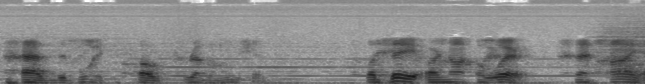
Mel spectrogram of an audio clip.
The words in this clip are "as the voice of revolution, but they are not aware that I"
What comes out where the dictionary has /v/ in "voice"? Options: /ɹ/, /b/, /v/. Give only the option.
/b/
